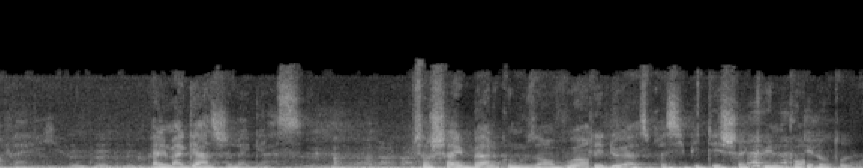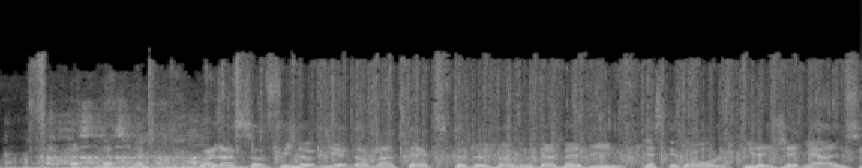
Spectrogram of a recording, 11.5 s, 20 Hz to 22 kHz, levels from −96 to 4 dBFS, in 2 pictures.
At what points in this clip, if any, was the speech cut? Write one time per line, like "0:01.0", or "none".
0:03.9
0:05.4
0:05.7
0:10.2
